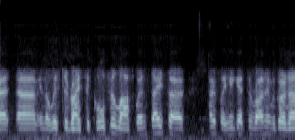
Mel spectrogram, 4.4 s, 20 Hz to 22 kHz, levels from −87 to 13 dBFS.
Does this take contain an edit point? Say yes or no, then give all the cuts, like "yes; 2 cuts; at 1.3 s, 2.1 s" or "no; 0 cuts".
no; 0 cuts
